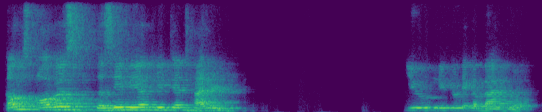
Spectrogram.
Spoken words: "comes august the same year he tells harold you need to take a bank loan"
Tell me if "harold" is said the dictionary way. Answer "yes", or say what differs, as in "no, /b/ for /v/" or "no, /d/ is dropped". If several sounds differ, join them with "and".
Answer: no, /l/ is dropped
